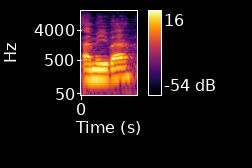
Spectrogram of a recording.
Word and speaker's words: amoeba: It's pronounced amoeba.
